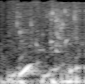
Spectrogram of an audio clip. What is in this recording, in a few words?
few bubbles, aquarium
